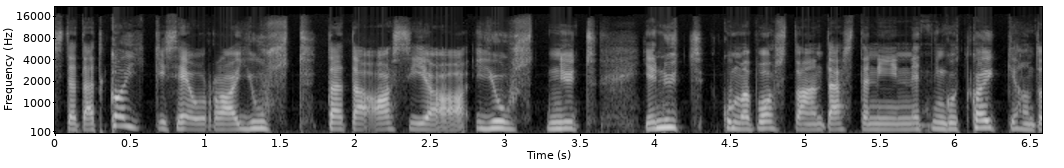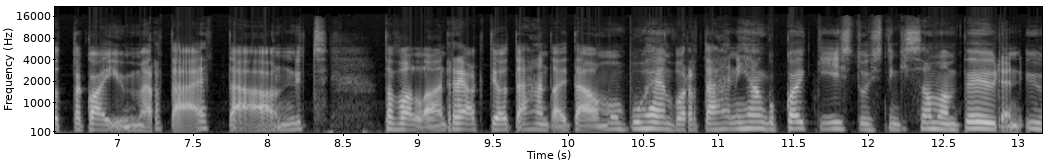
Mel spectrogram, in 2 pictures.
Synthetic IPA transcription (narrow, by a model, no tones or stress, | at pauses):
st̪æt̪æet̪kɑikːiseurɑːjust̪t̪æt̪æ̰ʔɑsiɑ̰ːjust̪nyt̪jɑnyt̪kummæpost̪ɑːnt̪æst̪æniːnet̪niːŋkut̪kɑikːihɑnt̪ot̪ːɑkɑiy̰mːæ̰rt̪æ̰ːḛt̪t̪æ̰ːo̰nnyt̪t̪ɑʋɑlːɑ̰ːnreɑkt̪iot̪æhænt̪ɑit̪æ̰ːo̰mumpuhenʋuoɾot̪æhænihɑŋkukkɑikːiist̪uisi̥t̪eŋkissɑmɑmpøyɾæ̰ny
